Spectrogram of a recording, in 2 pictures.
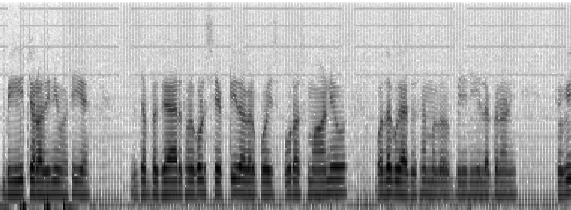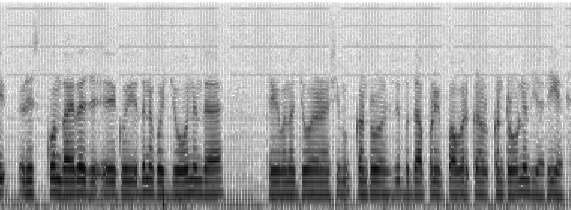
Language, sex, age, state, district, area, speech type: Dogri, male, 30-45, Jammu and Kashmir, Udhampur, urban, spontaneous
